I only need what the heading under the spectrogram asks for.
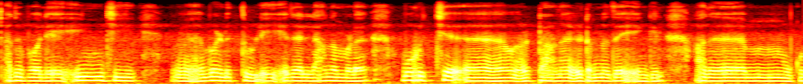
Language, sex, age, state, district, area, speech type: Malayalam, female, 60+, Kerala, Palakkad, rural, spontaneous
